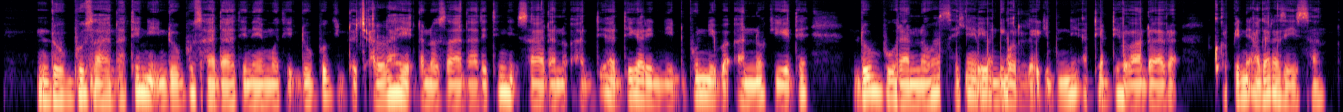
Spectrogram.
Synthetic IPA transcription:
d̪ʊbːʊsaːd̪ɐt̪ɪnɪd̪ʊbːʊsaːd̪aːt̪ɪneːmːɔt̪ɪd̪ʊbːʊɡɪd̪ːɔt͡ʃʼɐlːɐheːᶑɐnɔsaːd̪aːt̪ɪt̪ɪnsaːd̪ɐnɔʔɐd̪ːɪɐd̪ːɪɡɐɾɪnːɪd̪ʊbːʊnːɪbɐʔɐnːɔkːɪɡɛd̪ɛ | d̪ʊbːʊɾɐnːɔwɐsɛkeɐnɡɪnwɔlːḛɡɪbʊnːɪɐd̪ːɪd̪ːɪhɔlaːd̪aːbɪɾɐ | kʼɔɾpʼɪnːɛɐɡɐɾɐs̬iːsɐn

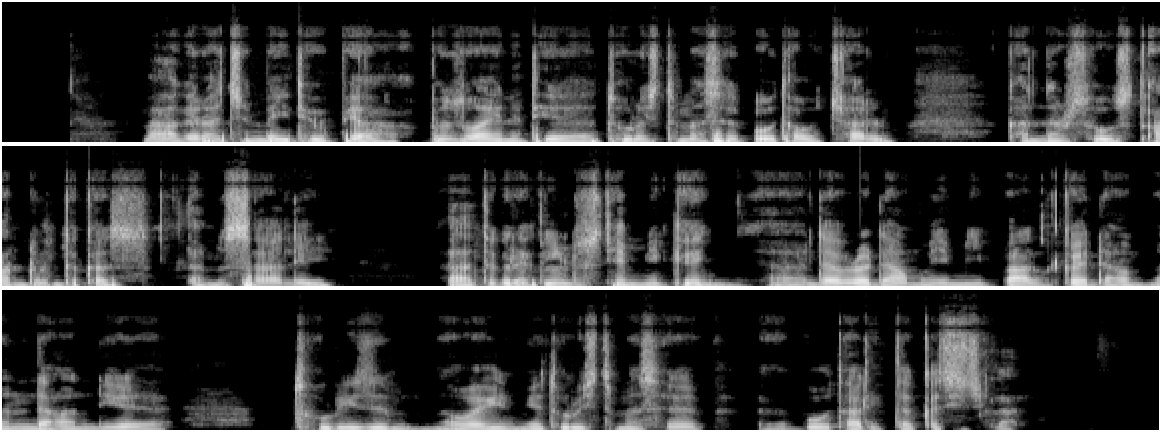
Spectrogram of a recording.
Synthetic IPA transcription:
bəhaɡəɾat͡ʃːɪnbəit̪ʰjo̞pʼːjabɨzuajnət̪jɛt̪ʰuɾist̪ʼməshɨβbo̞t̪ʰawo̞t͡ʃːalːukʰənːəɾsuwʊst̪ʼand̪unt̪ʼɨkʼəsləmɨsa̰le̞ | t̪ʰɨɡɾajkʰɨlːɨlwʊst̪ʼjɛmːiɡːəɲːd̪əβɾəd̪amojɛmːibːalɡʼəd̪əmɨnd̪əand̪jɛ | t̪ʰuɾizmwɔjɪmjɛt̪ʰuɾist̪ʼməshɨβ | bo̞t̪ʰalɪt̪ʼːəkʼːəsjɪt͡ʃɪlal

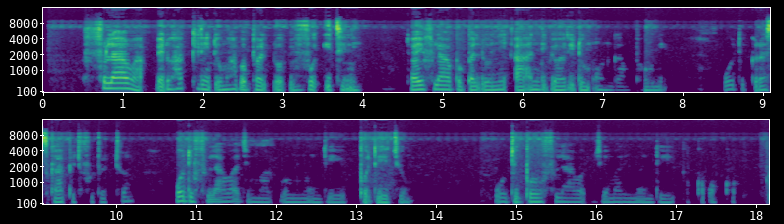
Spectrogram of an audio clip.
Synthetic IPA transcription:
fulawaɓɛɗɔɦakːiliɗumɦaɓabalɗɔ̰ɓɛvoʔitʰini | tɔajfulawabɔbalɗɔniʔaʔa̰ndiɓɛwaɗḭɗumʔɔnɡampʰawnɛ | wodiɡɾaskapɛtfutɔtʰːɔn | wodifulawad͡ʒimaɾɗunnɔndɛb̥ɔ̰ɗed͡ʒum | wodibɔfulawaɗɔd͡ʒɔmaɾinɔndɛɔkːɔʔɔkʰːɔ

